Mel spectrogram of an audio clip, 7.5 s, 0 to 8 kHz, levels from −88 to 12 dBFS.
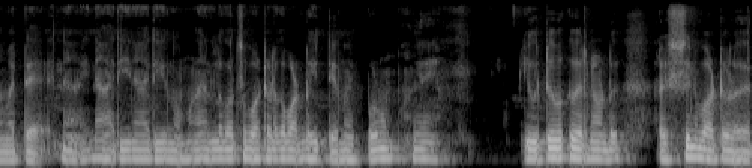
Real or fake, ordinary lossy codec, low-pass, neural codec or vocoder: fake; none; 7.2 kHz; vocoder, 44.1 kHz, 128 mel bands every 256 samples, BigVGAN v2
